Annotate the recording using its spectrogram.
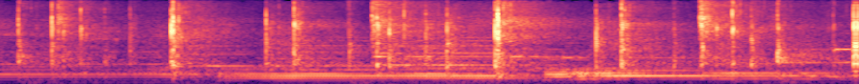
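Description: Tap shoes striking a wooden stage floor in quick, irregular strings of sharp taps, over a live band's held bass and piano notes that change about a second in and again near the three-second mark.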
